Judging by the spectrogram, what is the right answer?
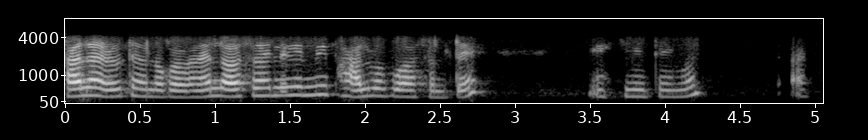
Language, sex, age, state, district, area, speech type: Assamese, female, 18-30, Assam, Darrang, rural, conversation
